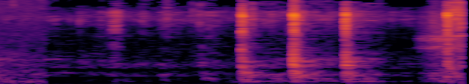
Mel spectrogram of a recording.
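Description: Near silence, broken by three short faint clicks about a quarter of a second apart, starting a little over a second in.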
